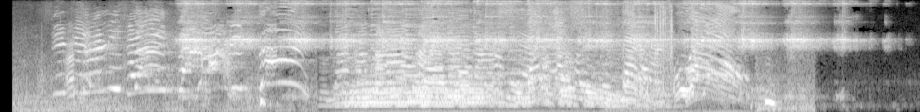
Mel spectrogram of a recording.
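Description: Young children shout and squeal excitedly close by.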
